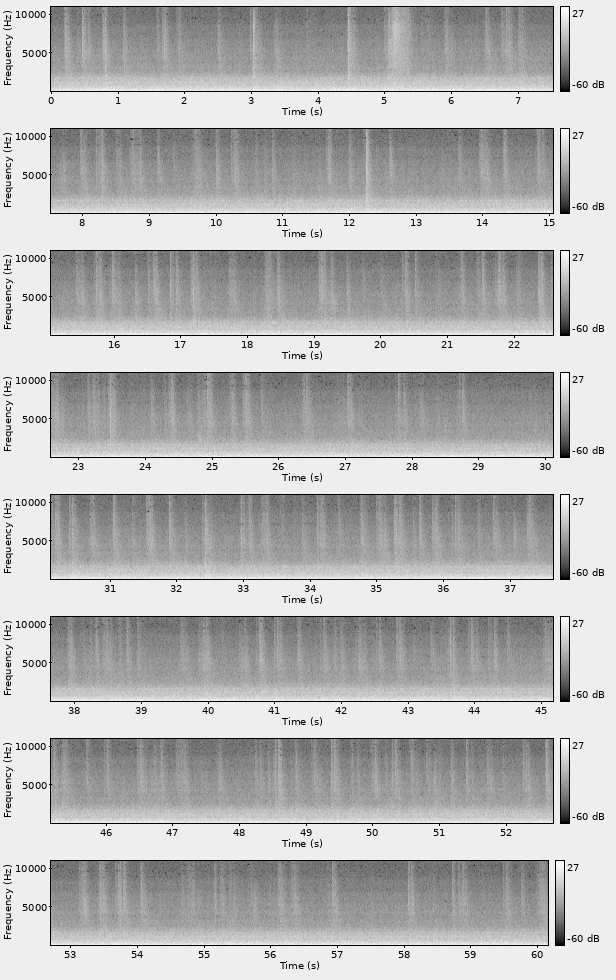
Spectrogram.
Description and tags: vent heavy ventilation metal rattle closeup underneath
closeup, ventilation, rattle, heavy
